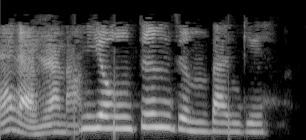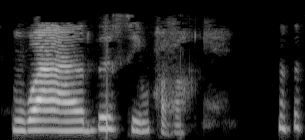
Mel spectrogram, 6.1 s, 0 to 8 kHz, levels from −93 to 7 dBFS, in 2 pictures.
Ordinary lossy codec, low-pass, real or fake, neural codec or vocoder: MP3, 24 kbps; 7.2 kHz; fake; codec, 24 kHz, 0.9 kbps, WavTokenizer, medium speech release version 2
